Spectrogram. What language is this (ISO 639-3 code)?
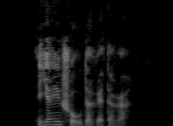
bel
